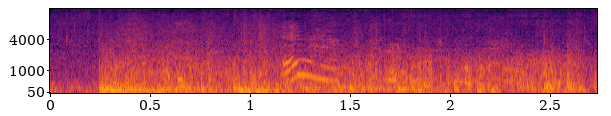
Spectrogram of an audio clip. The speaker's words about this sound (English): The lightning had hit the huge old oak tree in the garden. As the rain dampened the flames, we saw that nothing remained but a blasted stump.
